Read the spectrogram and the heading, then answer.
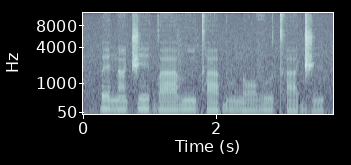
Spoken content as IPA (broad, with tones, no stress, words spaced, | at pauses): pɛ˨nã˨t͡ʃeː˦ ɡʷaː˨vĩ˦˨ tʰa˨ ɓu˦nɔ˨vʊ˦ tʰa˨ d͡ʒɪ˨˦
